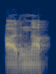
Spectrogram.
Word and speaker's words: arnab: Is it like a B at the end or P? B. Yeah. B.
